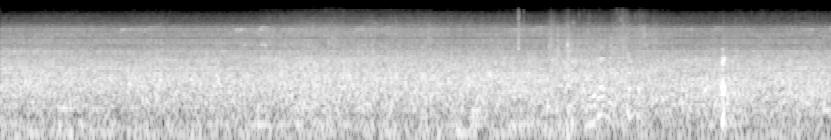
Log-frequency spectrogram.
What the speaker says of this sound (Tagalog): Narinig lang dito yung huni ng ibon at yung lagasdas ng tubig.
